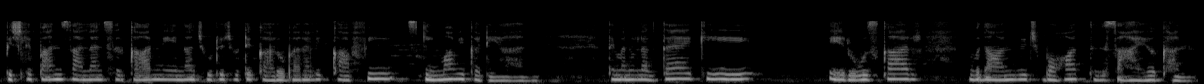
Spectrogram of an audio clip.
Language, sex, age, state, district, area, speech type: Punjabi, female, 30-45, Punjab, Jalandhar, urban, spontaneous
